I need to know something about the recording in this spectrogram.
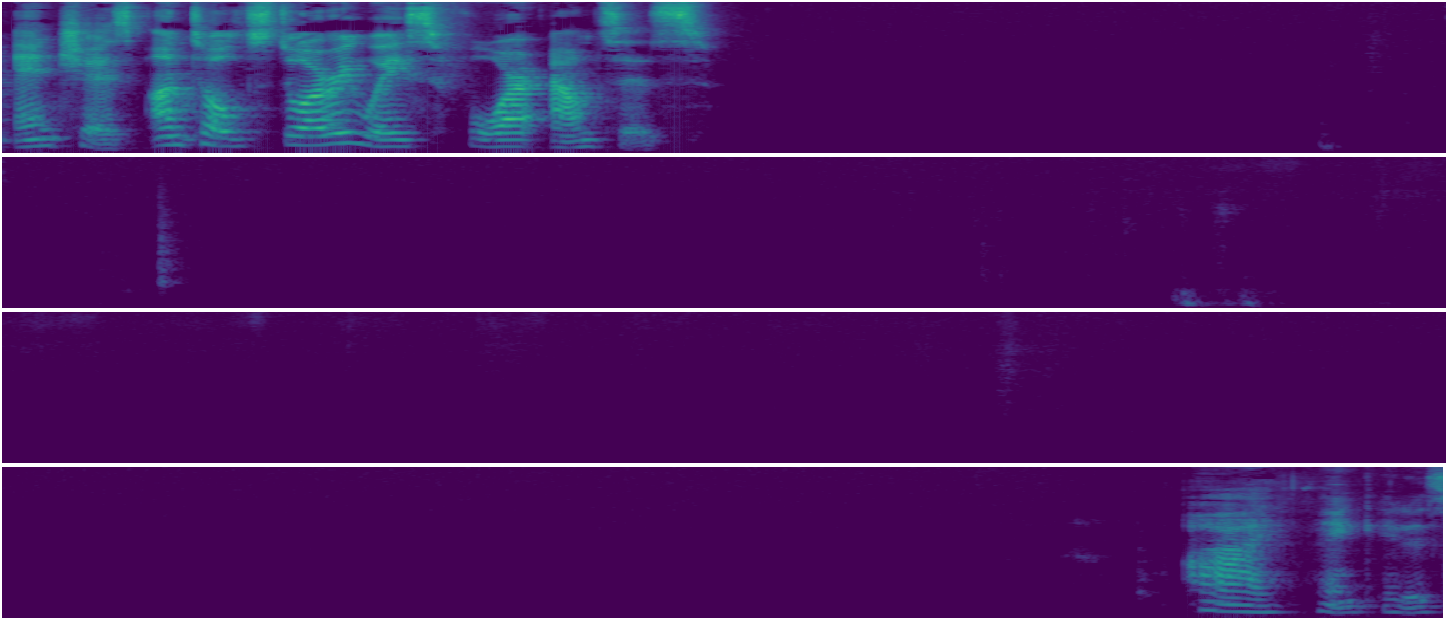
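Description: A woman speaks calmly and warmly, close to a microphone.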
